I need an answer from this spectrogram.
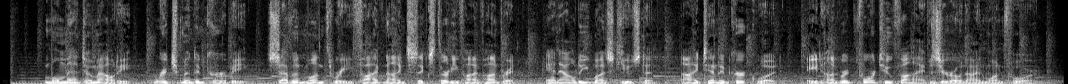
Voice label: classy sophisticated

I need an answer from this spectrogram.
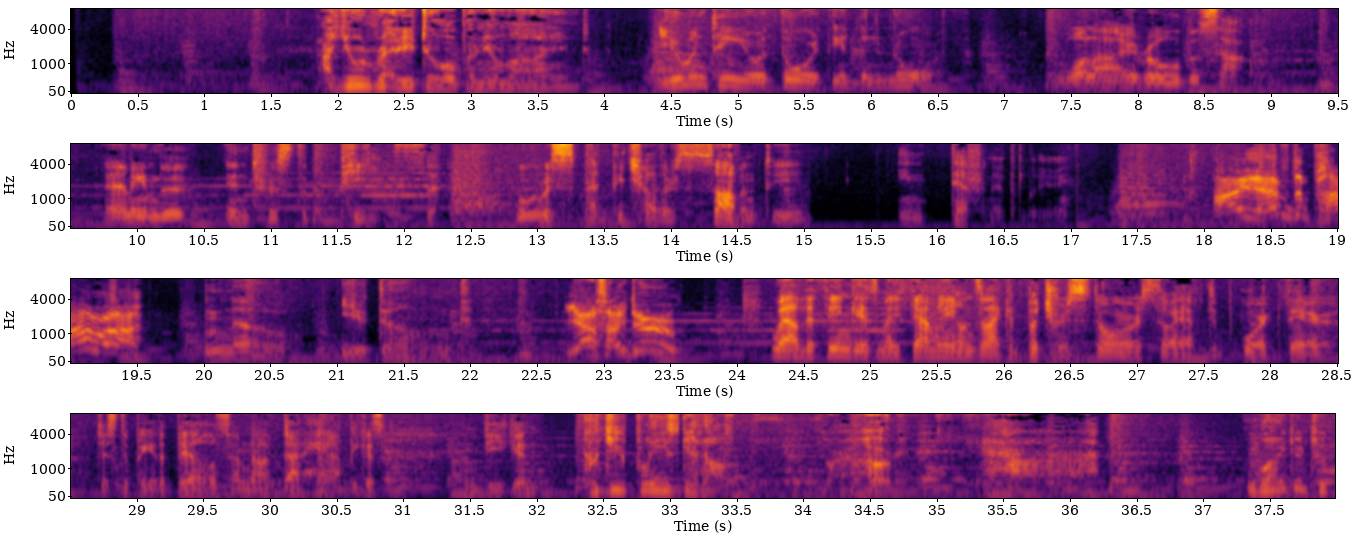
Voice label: Animation

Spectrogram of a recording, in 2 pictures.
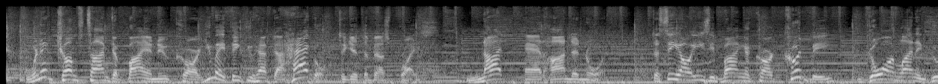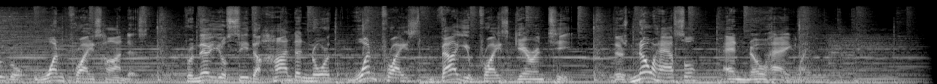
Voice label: Hardsell

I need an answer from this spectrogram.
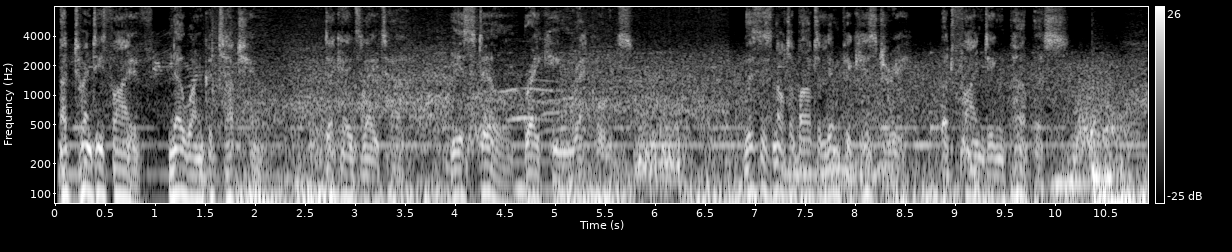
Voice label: storytellers narrative

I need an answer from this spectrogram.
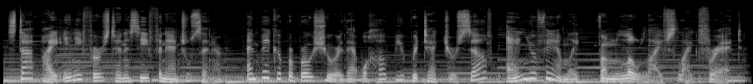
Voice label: friendly

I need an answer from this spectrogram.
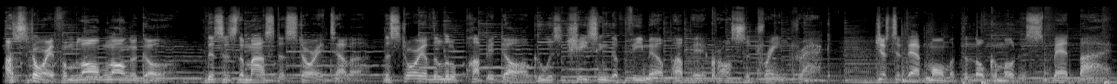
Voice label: tough gritty

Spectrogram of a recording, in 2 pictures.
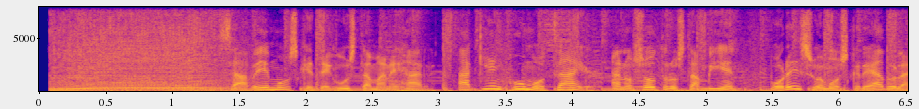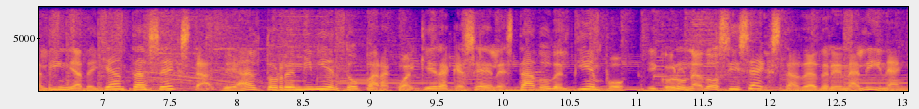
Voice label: retail cool

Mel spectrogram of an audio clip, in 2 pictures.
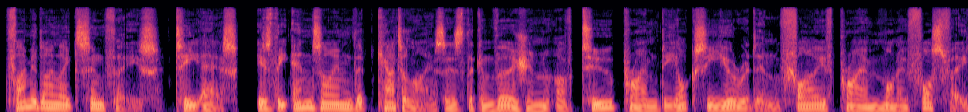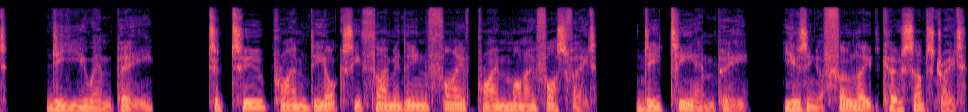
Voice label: Medical Narration

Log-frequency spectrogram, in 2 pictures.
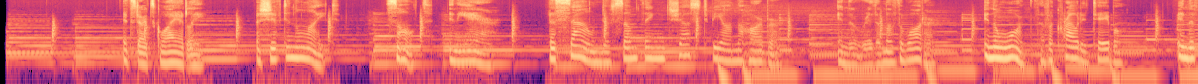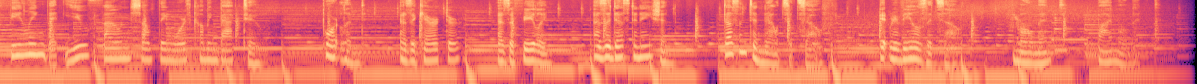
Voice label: friendly; Portland

